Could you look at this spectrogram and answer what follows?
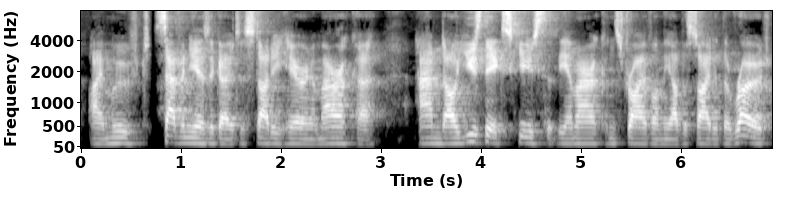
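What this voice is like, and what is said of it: English accent. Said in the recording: “as you can tell from my accent, I'm originally from England.”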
